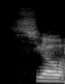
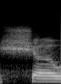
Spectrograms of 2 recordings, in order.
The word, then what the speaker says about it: Syo: Whereas consistently, Syo has the advantage here. By the way, I'm pronouncing it Syo the whole time because it's Syo, but I think they say show in the dub.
